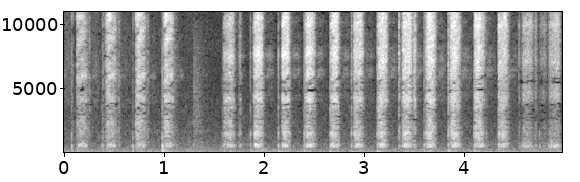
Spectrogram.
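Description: A graphite pencil shades across a flat white paper page of a spiral sketchbook with repeated rubbing strokes. Each stroke is a short, bright, airy scratch with almost no low end, coming about four times a second, with a brief pause after the first four strokes before the steady rhythm resumes.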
